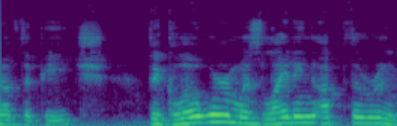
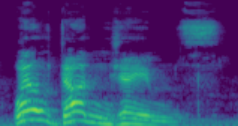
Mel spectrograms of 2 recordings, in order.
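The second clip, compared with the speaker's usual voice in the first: loud praising call; grasshopper's praise; 5 dB louder, much slower than usual. A narrator's reading. Old green grasshopper praising James, loud and glad. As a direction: cheer James on. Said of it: "shouted the old green grasshopper".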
